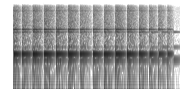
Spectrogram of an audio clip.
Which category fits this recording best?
Sound effects > Other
